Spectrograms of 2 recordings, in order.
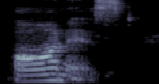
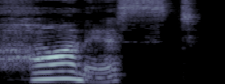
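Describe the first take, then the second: First: The word starts with a vowel; H is silent. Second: An H sound is pronounced before the vowel. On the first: The speaker calls it right. "I start with the O sound, ah" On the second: The speaker calls it wrong. "I don't say honest, right?"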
